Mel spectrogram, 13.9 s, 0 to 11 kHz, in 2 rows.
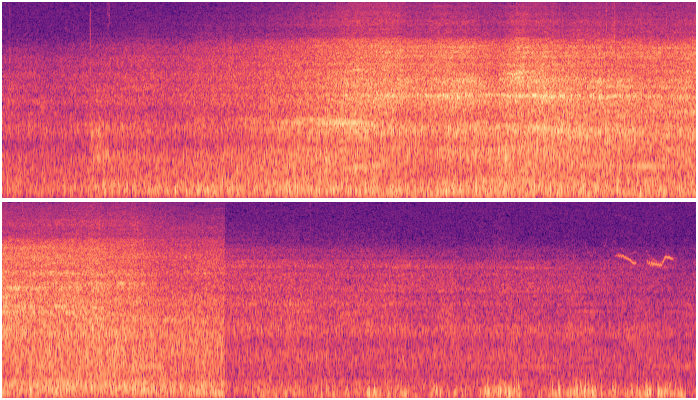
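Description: Electric-locomotive-hauled passenger train (E.464) passing, its noise swelling to a peak about five seconds in, with a faint steady whine in it. It cuts off abruptly about nine seconds in, leaving wind buffeting the microphone and a brief bird chirp near the end.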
